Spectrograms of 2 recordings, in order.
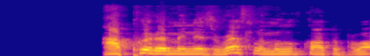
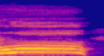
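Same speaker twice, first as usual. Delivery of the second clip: high strained grunt; mock grunt; 8 semitones higher than usual. Kid pushing against his hand, high mock grunt. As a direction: push out a high effortful hum.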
